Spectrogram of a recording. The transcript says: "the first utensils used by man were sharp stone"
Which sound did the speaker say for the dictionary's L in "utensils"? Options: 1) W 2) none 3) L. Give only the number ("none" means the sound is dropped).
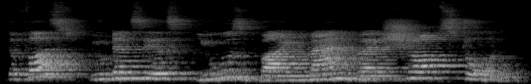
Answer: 2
